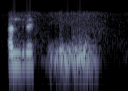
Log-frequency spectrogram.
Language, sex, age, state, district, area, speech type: Kannada, male, 18-30, Karnataka, Shimoga, rural, conversation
